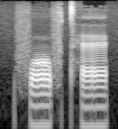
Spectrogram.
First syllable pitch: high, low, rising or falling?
low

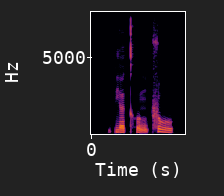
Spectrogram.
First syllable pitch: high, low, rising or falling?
rising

